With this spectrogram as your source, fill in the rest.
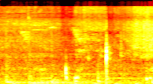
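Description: Oil sizzles steadily as onion and coriander are lightly sautéed in a pan for millet flour cutlets, with a few soft stirring clinks and scrapes over the broadband hiss.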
